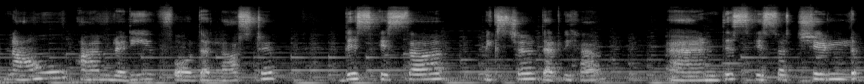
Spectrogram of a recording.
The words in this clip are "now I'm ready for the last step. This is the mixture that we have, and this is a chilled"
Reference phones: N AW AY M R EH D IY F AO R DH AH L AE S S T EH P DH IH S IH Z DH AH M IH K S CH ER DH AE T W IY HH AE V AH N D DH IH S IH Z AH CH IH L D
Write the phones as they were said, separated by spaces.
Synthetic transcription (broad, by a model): N AW AY M R EH D IY F AO R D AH L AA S S T EH P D IH S IH Z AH M IH K S CH ER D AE T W IY HH AE V AH N D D IH S IH Z AH CH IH L D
